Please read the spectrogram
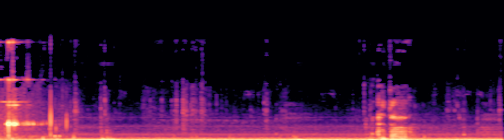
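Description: A steady low hum, with a brief high tone at the very start and a couple of short soft sounds, one near the middle and one about five seconds in.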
